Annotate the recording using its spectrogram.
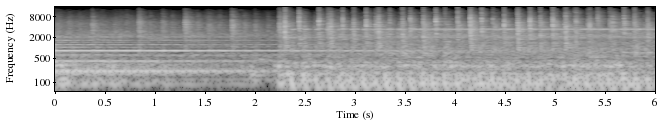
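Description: Live band playing: a sustained chord rings out over light, regular beats, then about two seconds in the full band comes in with fast, busy drumming and cymbals.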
